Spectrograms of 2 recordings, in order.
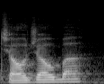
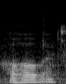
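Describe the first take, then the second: First: It is read as plain English spelling. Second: It is said with a Spanish-style pronunciation. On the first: The speaker calls it wrong. "looks like jojoba" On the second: The speaker calls it right.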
